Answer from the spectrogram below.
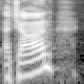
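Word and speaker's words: Achane: And then all of a sudden you're telling me it's A-Chan.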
